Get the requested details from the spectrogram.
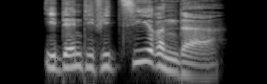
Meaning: inflection of identifizierend: 1. strong/mixed nominative masculine singular 2. strong genitive/dative feminine singular 3. strong genitive plural
- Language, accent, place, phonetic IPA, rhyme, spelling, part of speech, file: German, Germany, Berlin, [idɛntifiˈt͡siːʁəndɐ], -iːʁəndɐ, identifizierender, adjective, De-identifizierender.ogg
